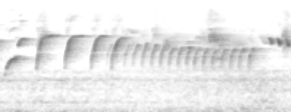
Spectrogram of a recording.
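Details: A white canary sings a bright, high trilling song: a few rising sweeps, then a rapid run of repeated chirps, ending in a fast twitter.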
